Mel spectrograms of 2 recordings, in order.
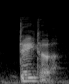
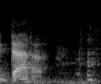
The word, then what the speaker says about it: Data: My name. It is pronounced Data. Oh? You called me Data. What's the difference? One is my name. The other is not.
